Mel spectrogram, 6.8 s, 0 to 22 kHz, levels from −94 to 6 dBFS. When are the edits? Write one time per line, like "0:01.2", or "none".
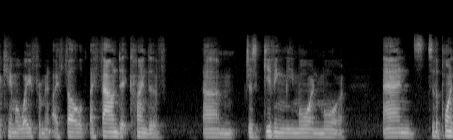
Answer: none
